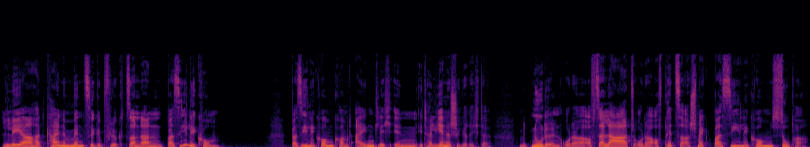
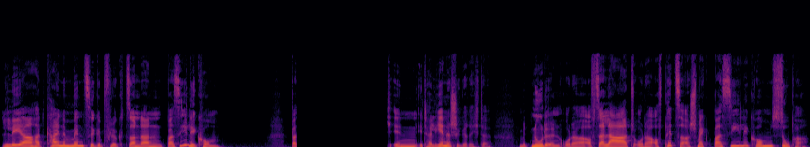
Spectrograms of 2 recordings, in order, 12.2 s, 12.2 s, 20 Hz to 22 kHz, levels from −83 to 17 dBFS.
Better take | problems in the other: first | audio cutting out; at 4.5 s for 1.5 s

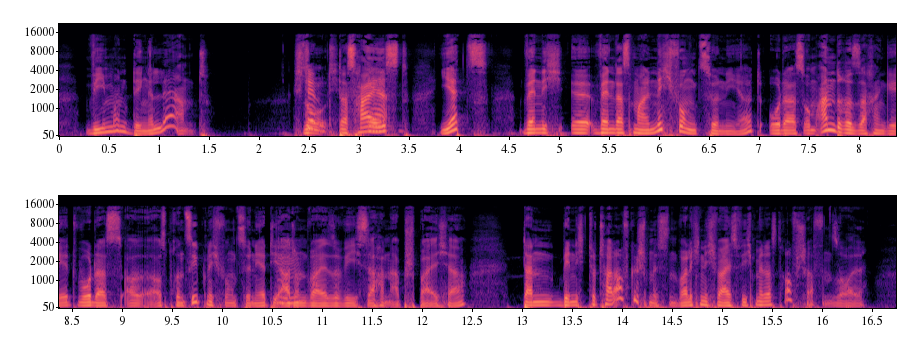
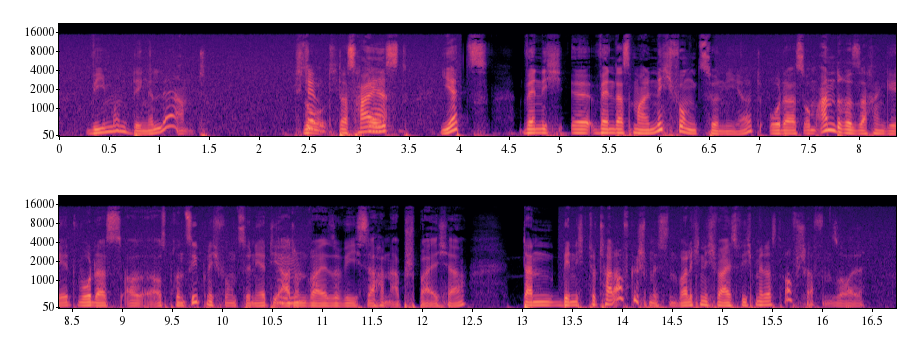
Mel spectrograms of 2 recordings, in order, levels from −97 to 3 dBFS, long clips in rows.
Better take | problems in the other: first | hiss; faint; until 4 s, from 6.5 to 11 s and from 13 s on; 20 dB below the speech

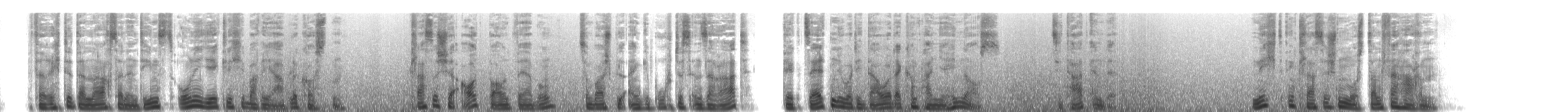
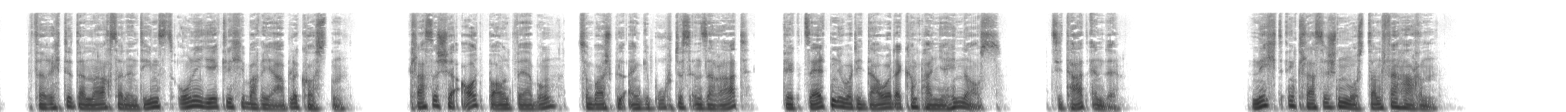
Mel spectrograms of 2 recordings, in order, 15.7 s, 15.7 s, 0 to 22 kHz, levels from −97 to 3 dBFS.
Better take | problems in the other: second | wind noise on the microphone; occasional gusts; from 2 to 6 s and from 8.5 to 13 s; 15 dB below the speech

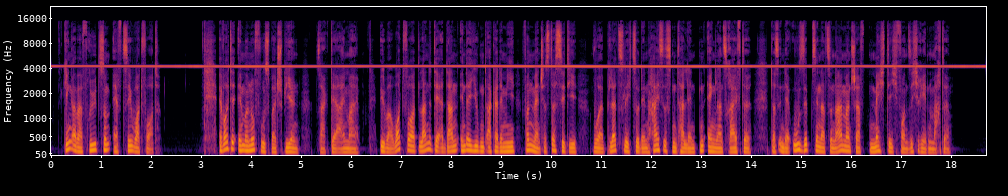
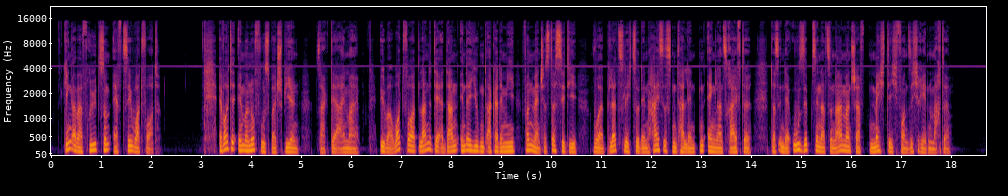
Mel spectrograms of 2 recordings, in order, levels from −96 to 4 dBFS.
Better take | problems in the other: second | high-pitched whine; loud; throughout; 4 kHz, 6 dB below the speech; faint in the second

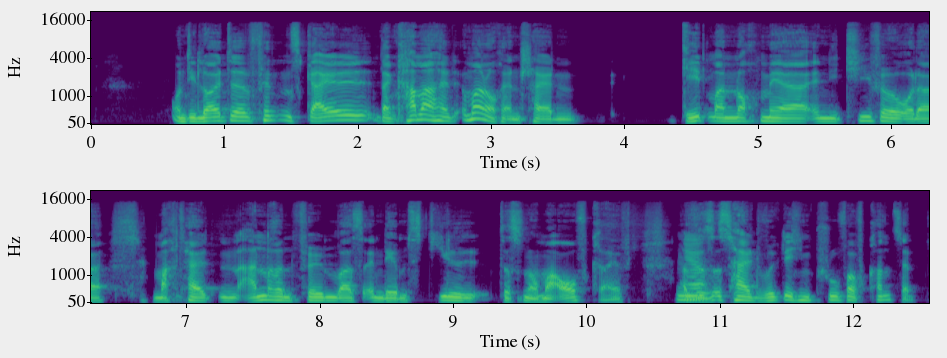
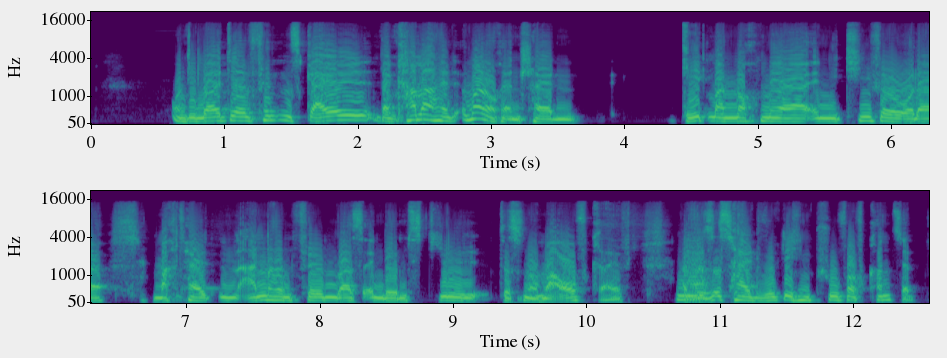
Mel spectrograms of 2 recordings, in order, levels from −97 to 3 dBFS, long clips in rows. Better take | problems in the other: first | distortion; heavy; 7 dB below the speech

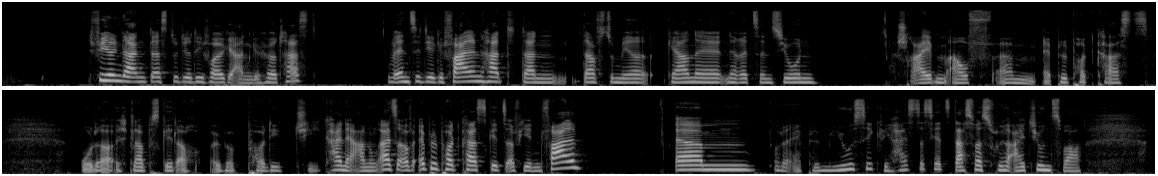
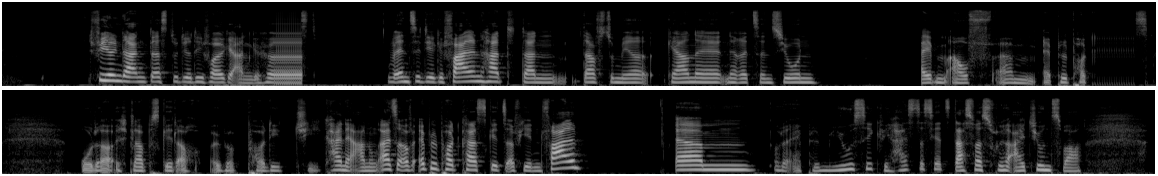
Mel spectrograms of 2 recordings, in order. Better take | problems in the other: first | audio freezing; at 2.5 s, at 9 s and at 11 s

